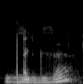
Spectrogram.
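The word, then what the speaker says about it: Zirkzee: Y, debiutant, czyli Zirgze, tak się to wymawia? Zirgze? – Tak, raczej tak.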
